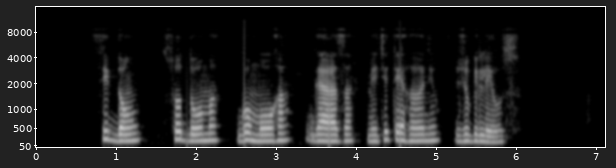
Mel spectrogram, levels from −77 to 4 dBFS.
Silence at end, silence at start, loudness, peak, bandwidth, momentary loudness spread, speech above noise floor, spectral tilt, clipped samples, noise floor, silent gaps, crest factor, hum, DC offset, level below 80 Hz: 1.15 s; 0.85 s; -23 LUFS; -4 dBFS; 9.4 kHz; 11 LU; over 68 dB; -7 dB/octave; under 0.1%; under -90 dBFS; none; 20 dB; none; under 0.1%; -62 dBFS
